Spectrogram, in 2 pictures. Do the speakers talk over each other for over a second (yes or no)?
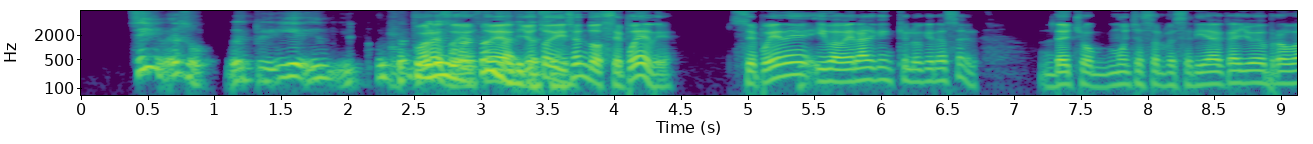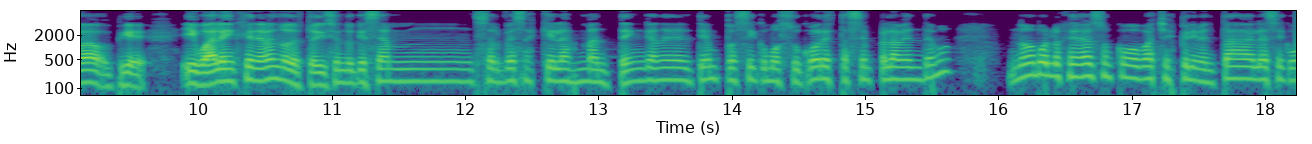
yes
